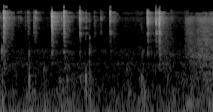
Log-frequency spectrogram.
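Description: Near silence with a scatter of faint small clicks and ticks as thick egg custard is poured in a thin stream from a glass measuring jug into an aluminium mould.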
